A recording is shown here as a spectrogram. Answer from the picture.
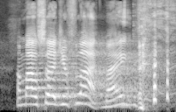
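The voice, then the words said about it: Fake accent. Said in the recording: “my fake accent”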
